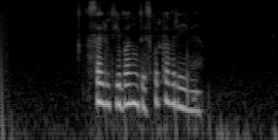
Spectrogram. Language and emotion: Russian, neutral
